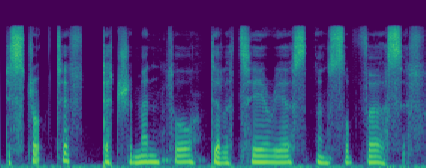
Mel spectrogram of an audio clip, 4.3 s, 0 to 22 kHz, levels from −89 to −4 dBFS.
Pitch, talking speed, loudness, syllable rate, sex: 145 Hz, 70 wpm, -25 LUFS, 4.4 syllables/s, male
